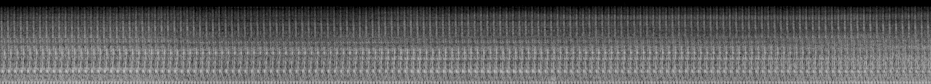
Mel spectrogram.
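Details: Toyota Raum 5E-FE engine after rebuild, idling: a sharp, even internal knock about three per second runs through the steady idle; origin unknown.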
